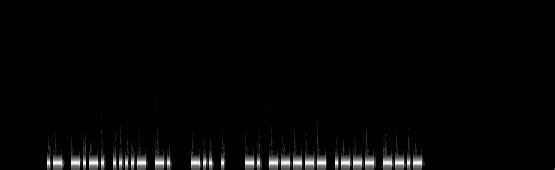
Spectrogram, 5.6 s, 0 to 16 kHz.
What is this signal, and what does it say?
Morse code, heard as a keyed tone, about 40 wpm, 700 Hz. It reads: AC4N DE N0JQ
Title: USA Callsign DE Callsign - 4 Characters - 40wpm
